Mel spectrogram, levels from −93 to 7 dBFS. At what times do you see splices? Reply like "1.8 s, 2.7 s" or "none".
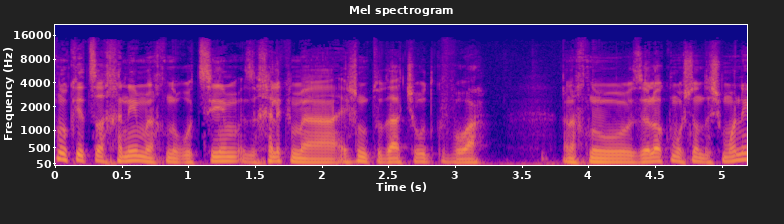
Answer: none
